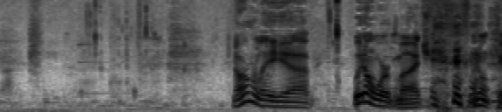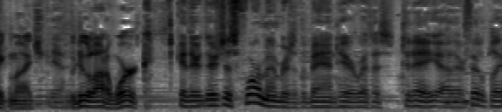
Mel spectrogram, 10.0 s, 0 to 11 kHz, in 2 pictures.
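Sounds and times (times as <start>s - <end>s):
faint room sounds: 0.0s - 10.0s
low tape hum: 0.4s - 10.0s.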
